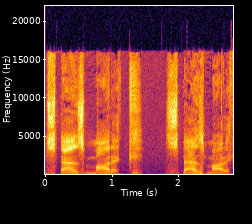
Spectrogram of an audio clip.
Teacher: second syllable is accented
